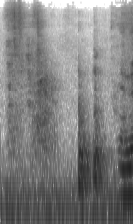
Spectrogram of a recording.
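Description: A rubbing, rustling noise close to the microphone for about a second, then a man's voice starts.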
